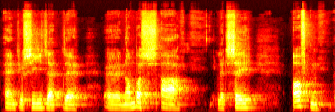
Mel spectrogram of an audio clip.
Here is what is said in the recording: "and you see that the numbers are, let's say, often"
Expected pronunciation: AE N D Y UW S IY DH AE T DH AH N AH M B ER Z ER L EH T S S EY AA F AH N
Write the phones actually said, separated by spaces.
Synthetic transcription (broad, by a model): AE N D Y UW S IY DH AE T DH AH N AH M B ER S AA L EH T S S EY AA F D N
